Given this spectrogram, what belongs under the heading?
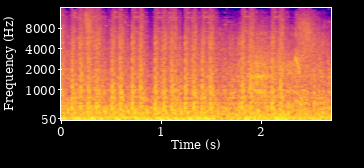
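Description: Rapid bursts of gunfire in the shooter game Hazard Ops, fairly faint and continuous, with dense rattling shots layered over a noisy battle background and no speech.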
